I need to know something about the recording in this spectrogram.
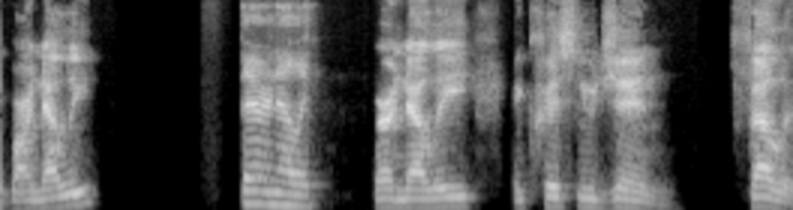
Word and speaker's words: Barinelli: I have Thomas, let me say it correctly, Barinelli, and Chris Nguyen.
